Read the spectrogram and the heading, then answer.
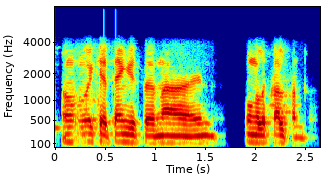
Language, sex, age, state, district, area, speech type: Tamil, male, 18-30, Tamil Nadu, Kallakurichi, rural, conversation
